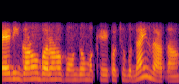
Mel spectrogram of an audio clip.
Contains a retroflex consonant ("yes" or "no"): yes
